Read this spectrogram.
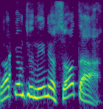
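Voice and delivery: high, swooping Minnesota welcome; Minnesota accent. Pretend. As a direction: ham up the Minnesota-Canadian lilt. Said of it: "That was a good Canadian voice".

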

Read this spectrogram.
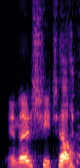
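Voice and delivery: ordinary talk, nothing marked

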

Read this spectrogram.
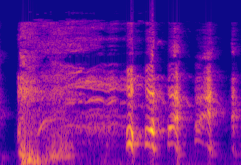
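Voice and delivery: real high, squealing laugh; high-pitched laughter. Real, not acted. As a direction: crack up helplessly at the teasing. Cracks up at co-host's teasing.

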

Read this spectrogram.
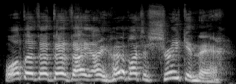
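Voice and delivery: high, loud panicky voice; panicked. Acted. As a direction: stammer in rising panic. Scared character after shrieks.

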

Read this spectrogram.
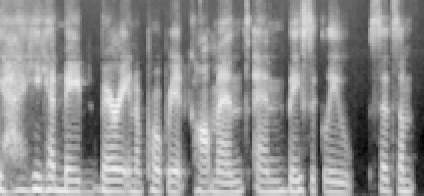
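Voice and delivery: normal talking voice

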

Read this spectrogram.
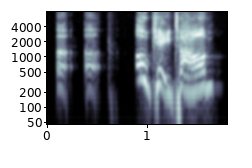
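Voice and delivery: high, hesitant start bursting into a loud yell; sudden loud, high-pitched mock bark; mock wrestler outburst. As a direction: imitate an intimidating wrestler blurting it out. Acting out Ron's intimidating reply.

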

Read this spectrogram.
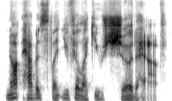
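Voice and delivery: normal talking voice

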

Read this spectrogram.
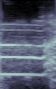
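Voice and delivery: sudden high yelp of disbelief; shocked shriek. Real, not acted. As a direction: shriek in mock outrage. Shocked at size two.

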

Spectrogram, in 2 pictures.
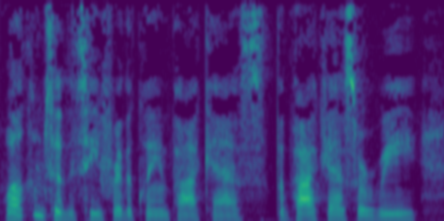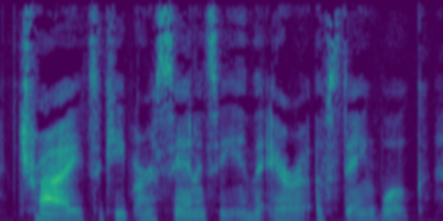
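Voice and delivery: loud, projected host welcome; big, emphatic podcast opener; podcast show intro. Acted. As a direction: announce the show with full voice.

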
